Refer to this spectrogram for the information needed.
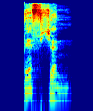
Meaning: preaching bands (a kind of neckwear worn chiefly by Protestant ministers)
- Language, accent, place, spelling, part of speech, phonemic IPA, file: German, Germany, Berlin, Beffchen, noun, /ˈbɛfçən/, De-Beffchen.ogg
